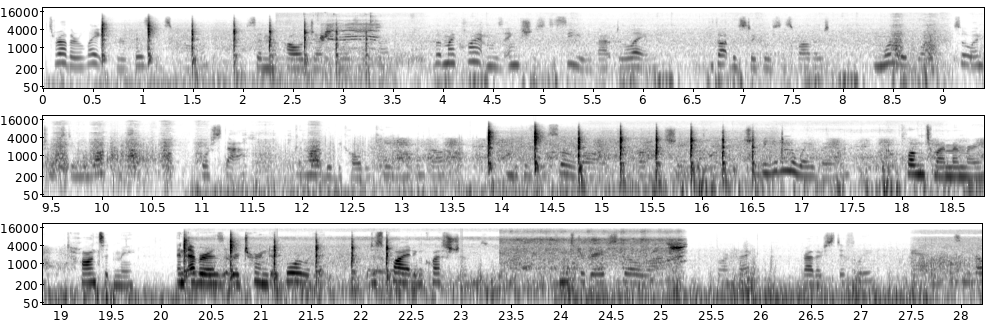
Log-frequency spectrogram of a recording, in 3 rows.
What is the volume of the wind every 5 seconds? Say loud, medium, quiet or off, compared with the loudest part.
quiet, medium, medium, medium, loud, loud.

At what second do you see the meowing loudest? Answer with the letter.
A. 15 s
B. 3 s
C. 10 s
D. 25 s
D.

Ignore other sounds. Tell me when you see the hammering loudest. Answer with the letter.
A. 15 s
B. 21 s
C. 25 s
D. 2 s
A.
